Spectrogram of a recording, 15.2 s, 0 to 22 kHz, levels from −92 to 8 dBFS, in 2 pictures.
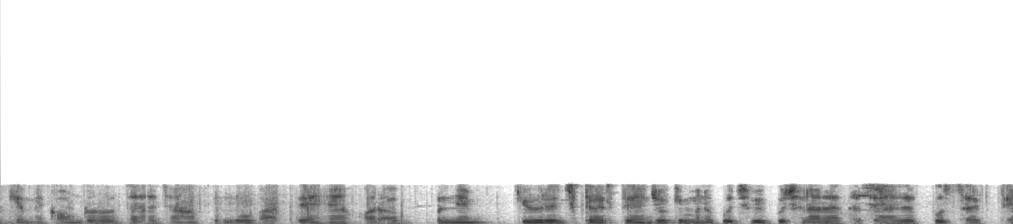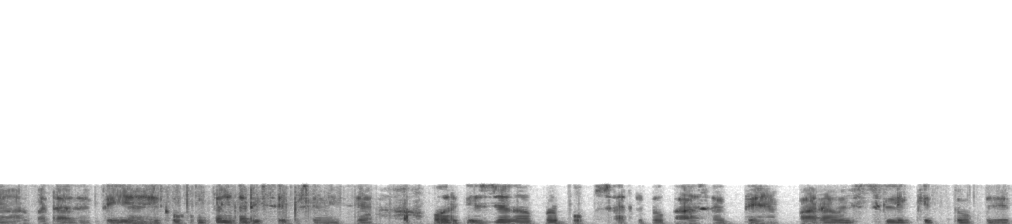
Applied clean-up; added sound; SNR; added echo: neural mask model RNNoise.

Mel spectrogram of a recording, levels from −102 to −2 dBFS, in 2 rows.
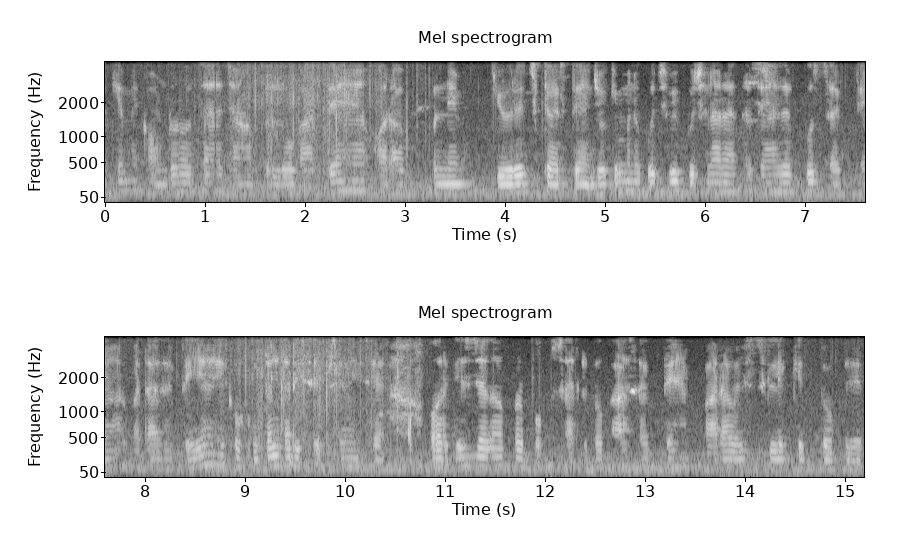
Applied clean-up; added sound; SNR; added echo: none; Bicycle; 9 dB; none.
